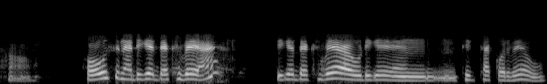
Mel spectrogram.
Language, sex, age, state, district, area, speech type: Odia, female, 45-60, Odisha, Sambalpur, rural, conversation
